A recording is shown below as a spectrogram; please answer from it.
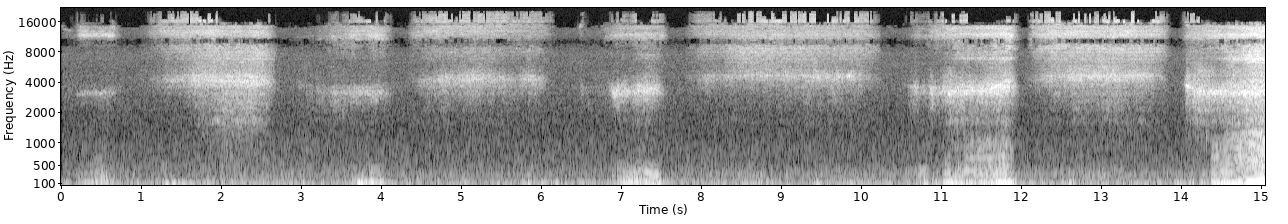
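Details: Heavy, irregular snoring with noisy breaths and apnea pauses, recorded during a real, unplanned daytime nap by an adult with obstructive sleep apnea and excessive daytime sleepiness.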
